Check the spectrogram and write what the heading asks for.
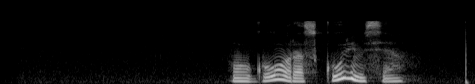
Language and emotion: Russian, positive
